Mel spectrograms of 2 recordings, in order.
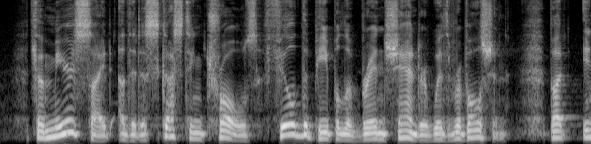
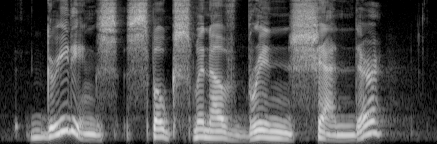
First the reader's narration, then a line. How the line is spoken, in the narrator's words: he cackled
